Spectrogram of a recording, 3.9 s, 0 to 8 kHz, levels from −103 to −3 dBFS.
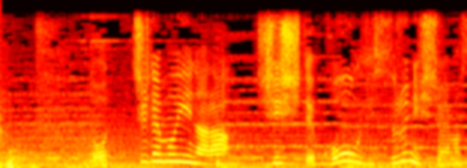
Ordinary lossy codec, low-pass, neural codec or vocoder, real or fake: none; 7.2 kHz; none; real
